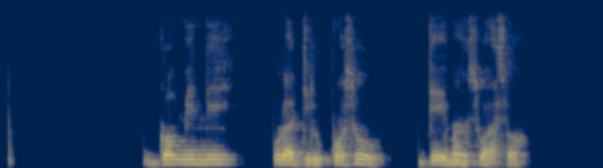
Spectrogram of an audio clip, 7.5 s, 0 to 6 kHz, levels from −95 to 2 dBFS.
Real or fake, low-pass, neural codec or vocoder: fake; 5.4 kHz; codec, 16 kHz, 6 kbps, DAC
